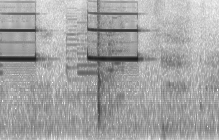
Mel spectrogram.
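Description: An electronic beeper sounding a steady high-pitched beep twice, each about half a second long and about a second apart, as part of a repeating pattern from the just-powered racing quad setup.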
